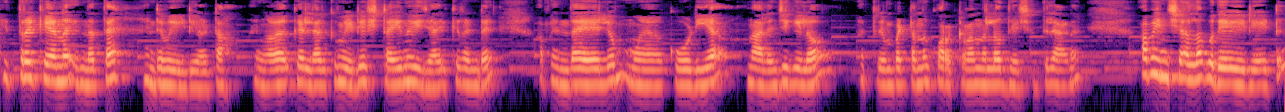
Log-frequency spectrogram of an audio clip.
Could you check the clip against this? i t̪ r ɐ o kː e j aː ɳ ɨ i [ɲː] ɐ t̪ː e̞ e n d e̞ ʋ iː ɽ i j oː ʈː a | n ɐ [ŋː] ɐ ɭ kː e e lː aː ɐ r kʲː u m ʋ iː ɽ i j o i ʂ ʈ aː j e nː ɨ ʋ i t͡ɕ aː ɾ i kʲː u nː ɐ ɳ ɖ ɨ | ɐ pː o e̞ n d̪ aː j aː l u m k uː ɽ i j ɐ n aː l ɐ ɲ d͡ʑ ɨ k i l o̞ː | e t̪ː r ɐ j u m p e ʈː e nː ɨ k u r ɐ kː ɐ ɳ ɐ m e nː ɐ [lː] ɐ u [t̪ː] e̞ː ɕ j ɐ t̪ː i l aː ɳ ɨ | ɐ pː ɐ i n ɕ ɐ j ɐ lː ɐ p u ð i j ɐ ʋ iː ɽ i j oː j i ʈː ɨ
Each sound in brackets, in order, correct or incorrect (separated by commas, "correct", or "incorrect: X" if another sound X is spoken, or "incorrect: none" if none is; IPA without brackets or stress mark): incorrect: nː, correct, correct, incorrect: d̪ː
